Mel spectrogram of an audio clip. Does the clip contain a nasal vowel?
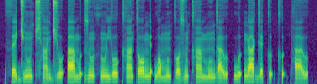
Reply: yes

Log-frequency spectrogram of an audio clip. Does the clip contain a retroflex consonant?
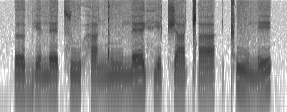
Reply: no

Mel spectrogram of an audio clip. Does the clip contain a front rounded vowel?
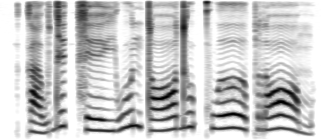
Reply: no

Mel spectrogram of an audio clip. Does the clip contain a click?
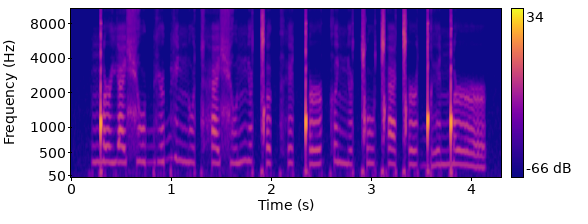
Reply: yes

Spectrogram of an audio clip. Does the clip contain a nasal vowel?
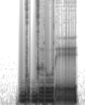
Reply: no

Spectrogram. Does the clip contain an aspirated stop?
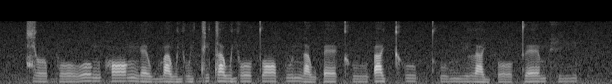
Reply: yes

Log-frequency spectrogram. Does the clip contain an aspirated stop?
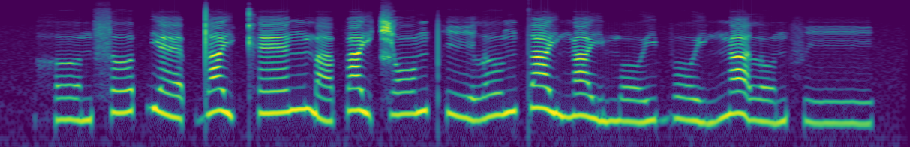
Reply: yes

